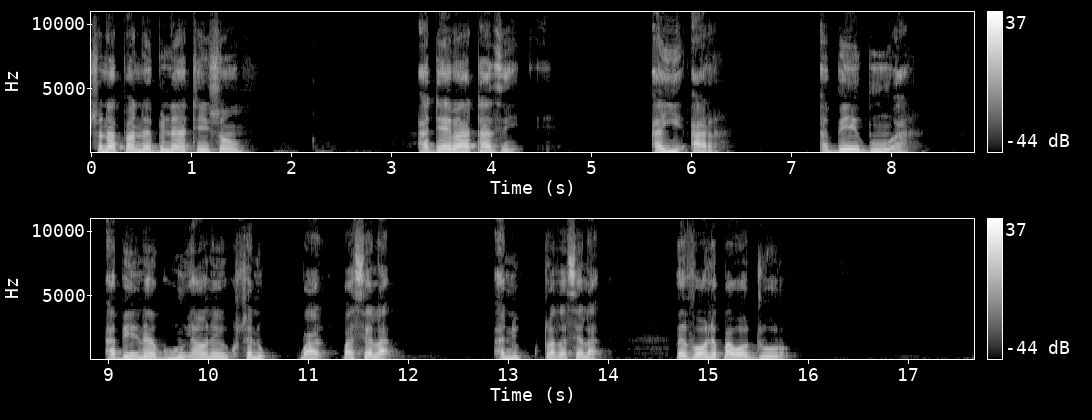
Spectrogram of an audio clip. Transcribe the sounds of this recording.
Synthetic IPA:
sʊ˦na˦pa˦nːa˨bi˦na˦˨tɪ̃˦n˦sɔ̃˦ŋ | a˨dɛː˨˦ba˦ta˦zɪ̃˨ | a˨ji˦ʔa˨ɾɪ˨ | a˨bẽː˦ɡuː˦a˨ɾɪ˨ | a˨be˦na˨ɡũː˦ã˨˦nɪ˨sɛ˦nɪ˦ | k͡pa˨k͡pa˨sɛ˦la˦ | a˨nĩ˦ta˨˦za˨sɛ˦la˨ | bɛ˨vɔ˨˦lɪ˦k͡pa˦wa˨dʊː˨ɾʊ˨

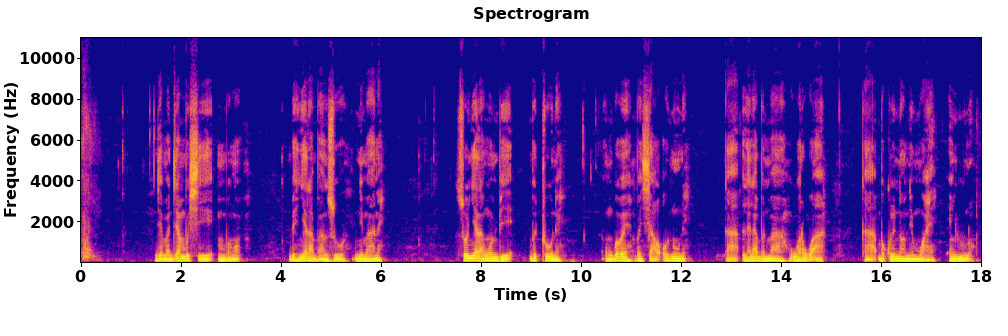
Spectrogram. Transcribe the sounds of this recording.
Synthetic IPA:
d͡ʒɛ˨ma˨dɛ˦mbʊ˦ʃeː˨m̩˨bɔ˨ŋɔ̰˨ | bɪ˦hɪ˦ɲɛ˦la˨ba˦n˦zoː˨nɪ˦maː˦nɨ˨ | so˦ɲɛ˦la˨ŋʊ˦mbe˨ | bɛ˨tʰoː˦nɨ˨ | ŋ͡m̩˨ɡ͡bʊ˦βɨ˦bɨ˨n˦ʃa˦ʔa̰˨ʔo˦nuː˦nɨ˨ | ka̰˨la˨la˦bɨ˨n˨maː˦wa˦ɾɨ˦wa̰˦ʔa˨ | kʰa̰˨bɛ˨ku˦lɨ˦nɔ˦˨ŋ˨nɪ˦mʷ˦a˦ɦɪ˨n̩˦juː˦no̰˨

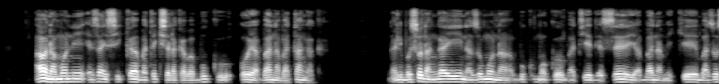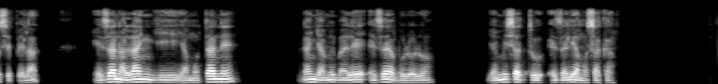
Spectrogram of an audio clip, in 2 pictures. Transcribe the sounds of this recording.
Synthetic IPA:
a˦wa˦na˨mɔ˦ni˦e˨za˦e˨si˦ka˦ba˨te˦ki̥˨se˨lʔa˨ka˨ba˨bu˦kṵ˨o˦jo˦˨ja˨ba˦na˨ba˨ta˦ŋɡa˨kʰḁ˨ | na̰˨li˨bo˨so˦na˨ŋɡa˦i˦na˨zo˦mɔ˦na̰˨bu˦ku˨mɔ̰˦kɔ̰˦ba˨ti˦e˦de˨se˦ja̰˨ba˦na˨mi˨kʰe˦ba˨zo˦se˨pe˨la˨ | ḛ˨za˦na˨la˦ŋɡi˨ja˨mo˨ta˦nɛ˦ | la˦ŋɡi˨ja˨mi˦ba˨le˦ʔe˨za˦ja˨bo˨lo˨lo˦ | ja̰˨mi˦sa˦to˨e˨za˨li˦ja˨mo˨sa˦ka˦

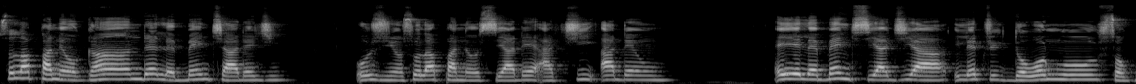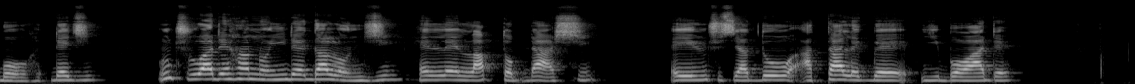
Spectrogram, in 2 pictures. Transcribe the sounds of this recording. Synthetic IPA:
so˦la˦pa˦nɛ˨ɡã˦ɖɛ˦lɛ˨bɛ˦n˦t͡ʃa˨ɖɛ˦d͡ʑi˦ | wo˦zi˨ɔ̃˨so˦la˦pa˨nɛ˨lsi˨a˨ɖɛ˦a˨t͡ɕi˦ʔa˨ɖɛ˦ŋũ˦ | e˦je˦lɛ˨bɛ˦nsi˨a˨d͡ʑi˦a˨i˨le˦k̚t̪ɾi˦k̚d̪ɔ˨wɔ˦nũ˦wo˦sɔ˨ɡ͡bɔ˨ɖɛ˦d͡ʑi˦ | ŋũ˦t͡ʃɾu˦a˨ɖɛ˦ɦã˦nɔ̃˨ɲĩ˦ɖɛ˦ɡa˦lɔ̃˨n˨d͡ʒi˦hɛ˦lɛ˦la˦p̚t̪ɔ˦p̚ɖa˦a˨ʃi˦ | e˦je˦ŋũ˦t͡ʃu˦si˨a˨d̪o˦a̰˨t̪a˦lɛ˨ɡ͡bɛ˨ji˨bɔ˨a˨ɖɛ˦

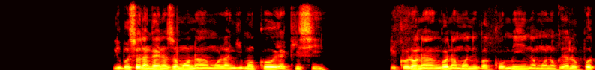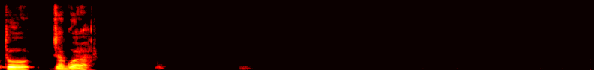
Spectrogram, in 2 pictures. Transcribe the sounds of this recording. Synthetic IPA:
li˨bo˨so˦na˨ŋɡa˦i˦na˨zo˦mɔ˦na˨mo˨la˨ŋɡi˨mɔ˦kɔ˦ja˨kʰi˦si˨ | li˨ko˨lo˦na˨ja˨ŋɡo˦na˨mɔ˦ni˦ba˨ko˨mi˦na˨mo˨nɔ˨kɔ˨ja˨lo˨po˦to˦ | d͡ʒa˨ɡwa˦˨ʁ

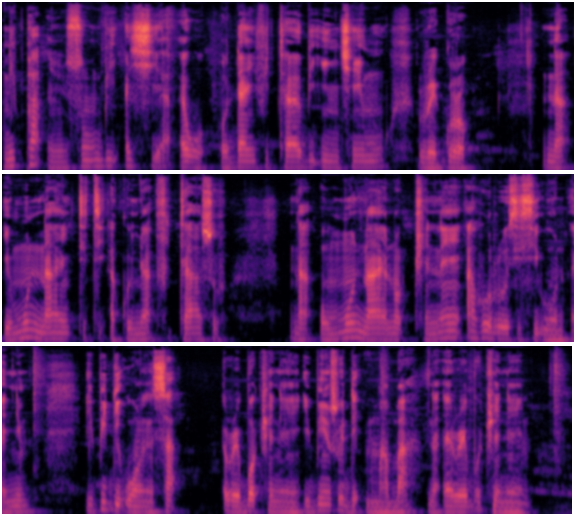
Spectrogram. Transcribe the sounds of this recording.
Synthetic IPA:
nĩ˦pʰa˦n̩˨sʊ̃˦mbi˦æ˦ɕḭ˨a̰˨ɛ˦wɔ˨ɔ˨dã˦nfi˨tʰaː˦bi˦ɲ̩˦t͡ɕʰɛ̃˦nmũ˦ɾɪ˨ɡʊ˦ɾɔ˨ | nã˨e˨mũ˦nã˦ntʰɪ˨tʰɪ˨ʔa˨kʰo˨ɲᶣã˦fi̥˦˨tʰaː˦sʊ˦ | nã˨ɔ˨m˦mũ˦n̩˦nãː˦nʊ̃˦t͡ɕᶣʰɪ˨nɪ̃˦a̰˦ɦʊ˦ɾo˦si˨sḭ˨wɔ̃˨næ˨nĩ˦m | e˨bi˦dɪ˨wʔɔ̃˨n̩˨sa̰˦ | ɾɪ˨bɔ˦t͡ɕᶣɪ˨nɪ̃˦˨e˨bi˦n̩˦sʊ˦dɪ˨m̩˨mã˨baː˦nã˨ʔɛ˨ɾɪ˨bɔ̰˦t͡ɕᶣɪ˨nɪ̃˦nʊ̃˨

